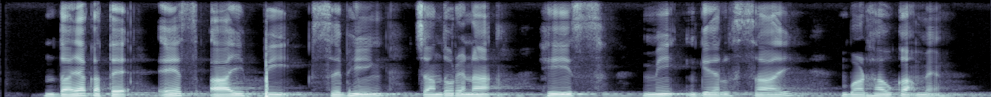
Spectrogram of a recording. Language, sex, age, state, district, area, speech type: Santali, male, 18-30, West Bengal, Bankura, rural, read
